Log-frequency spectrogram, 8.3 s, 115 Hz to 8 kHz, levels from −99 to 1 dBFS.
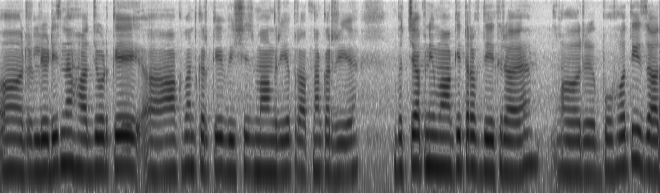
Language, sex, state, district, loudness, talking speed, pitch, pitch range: Hindi, female, Haryana, Rohtak, -15 LUFS, 225 wpm, 190 Hz, 185-200 Hz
